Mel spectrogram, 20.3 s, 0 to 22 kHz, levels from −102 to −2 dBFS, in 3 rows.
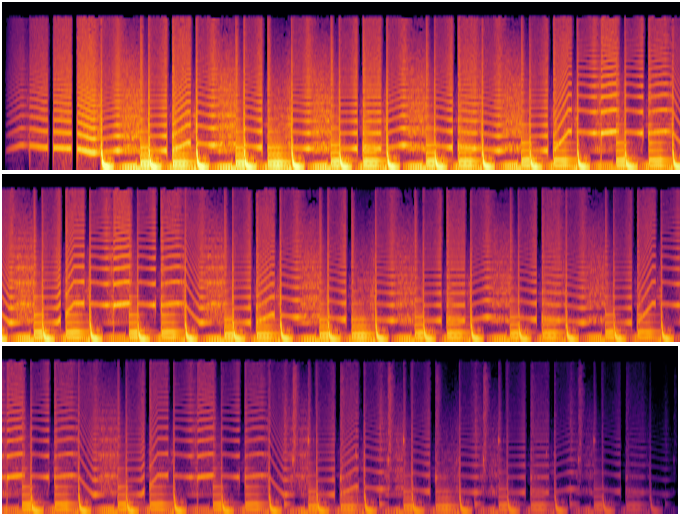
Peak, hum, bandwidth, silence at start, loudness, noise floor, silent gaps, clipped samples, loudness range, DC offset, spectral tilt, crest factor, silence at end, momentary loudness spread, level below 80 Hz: -2 dBFS; none; 15.5 kHz; 0.1 s; -18 LUFS; -56 dBFS; none; under 0.1%; 19 LU; under 0.1%; -6 dB/octave; 16 dB; 1.15 s; 20 LU; -22 dBFS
